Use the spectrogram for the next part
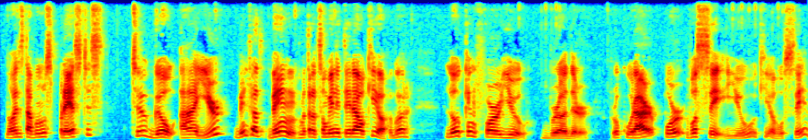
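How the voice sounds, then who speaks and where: Brazilian man teaching English casually. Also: high voice. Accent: Brazilian Portuguese. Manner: explains step by step, often checks in with short asides. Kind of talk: casual screen-share lesson.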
